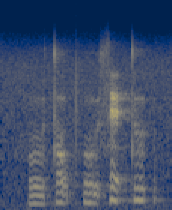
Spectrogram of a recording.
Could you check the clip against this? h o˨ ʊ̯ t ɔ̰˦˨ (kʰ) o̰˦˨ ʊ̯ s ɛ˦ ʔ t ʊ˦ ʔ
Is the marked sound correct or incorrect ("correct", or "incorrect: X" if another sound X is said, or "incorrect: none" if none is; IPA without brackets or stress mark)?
incorrect: pʰ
